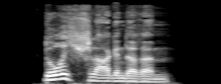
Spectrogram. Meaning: strong dative masculine/neuter singular comparative degree of durchschlagend
- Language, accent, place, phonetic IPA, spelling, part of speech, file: German, Germany, Berlin, [ˈdʊʁçʃlaːɡəndəʁəm], durchschlagenderem, adjective, De-durchschlagenderem.ogg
